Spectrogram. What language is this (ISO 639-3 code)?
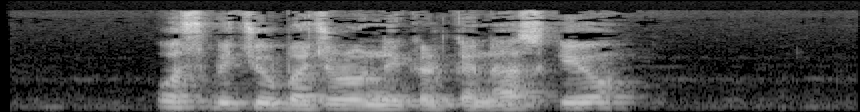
gju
